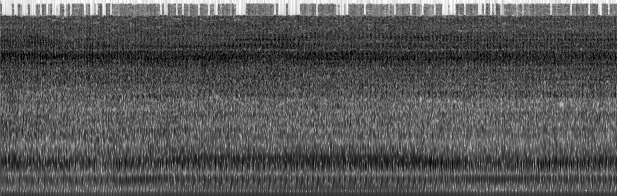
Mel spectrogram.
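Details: Renault Express diesel after head gasket and timing replacement: steady diesel idle with an even, settled clatter, no misses or knocks, no abnormal noise and less hose pressure than before; engine running smoothly and healthy.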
